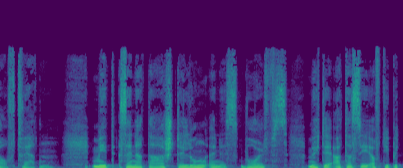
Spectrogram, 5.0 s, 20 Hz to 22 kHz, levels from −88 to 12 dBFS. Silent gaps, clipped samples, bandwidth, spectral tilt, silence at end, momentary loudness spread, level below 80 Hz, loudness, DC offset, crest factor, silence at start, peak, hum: none; under 0.1%; 16 kHz; -5.5 dB/octave; 0.05 s; 12 LU; -54 dBFS; -25 LUFS; under 0.1%; 16 dB; 0 s; -8 dBFS; none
